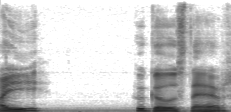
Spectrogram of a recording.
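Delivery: put-on Scandinavian accent, called out. A game master voices the eldest of three strangers challenging the travellers, Scandinavian accent. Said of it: "I've decided Bjornings are Scandinavian".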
